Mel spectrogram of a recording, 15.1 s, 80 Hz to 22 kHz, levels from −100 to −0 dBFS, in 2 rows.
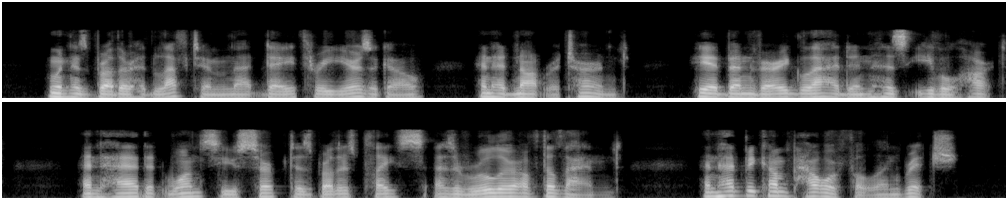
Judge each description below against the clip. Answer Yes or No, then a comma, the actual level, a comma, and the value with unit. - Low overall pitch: Yes, low, 105 Hz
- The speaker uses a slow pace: No, average, 170 wpm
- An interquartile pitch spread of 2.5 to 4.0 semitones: Yes, average, 3.1 semitones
